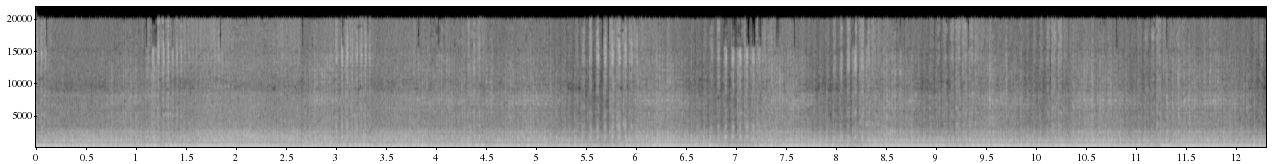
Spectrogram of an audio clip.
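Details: Murray mower, Tecumseh engine swapped for a Briggs (stated as "brace"), with another carburetor after the first was cleaned four times including ultrasonic: runs ragged, revs surging and sagging without settling; rough hunting run, cause not pinned down.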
